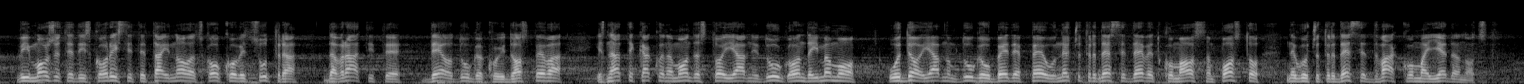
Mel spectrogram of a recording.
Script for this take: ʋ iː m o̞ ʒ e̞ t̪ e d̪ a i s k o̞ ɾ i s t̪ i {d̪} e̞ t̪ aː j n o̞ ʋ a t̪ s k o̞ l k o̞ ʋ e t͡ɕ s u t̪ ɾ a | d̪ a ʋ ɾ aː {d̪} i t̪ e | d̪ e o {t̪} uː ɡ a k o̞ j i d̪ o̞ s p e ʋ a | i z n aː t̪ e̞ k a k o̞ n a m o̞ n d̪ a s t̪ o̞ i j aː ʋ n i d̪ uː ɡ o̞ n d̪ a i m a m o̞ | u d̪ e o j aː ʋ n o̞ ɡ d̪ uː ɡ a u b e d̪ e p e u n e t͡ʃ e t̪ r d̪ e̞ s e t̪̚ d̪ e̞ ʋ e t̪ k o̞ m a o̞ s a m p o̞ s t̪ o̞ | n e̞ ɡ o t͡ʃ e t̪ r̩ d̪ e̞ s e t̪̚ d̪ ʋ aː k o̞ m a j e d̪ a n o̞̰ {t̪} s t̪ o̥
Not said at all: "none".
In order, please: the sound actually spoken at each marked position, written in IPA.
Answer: t̪, t̪, d̪, t̪

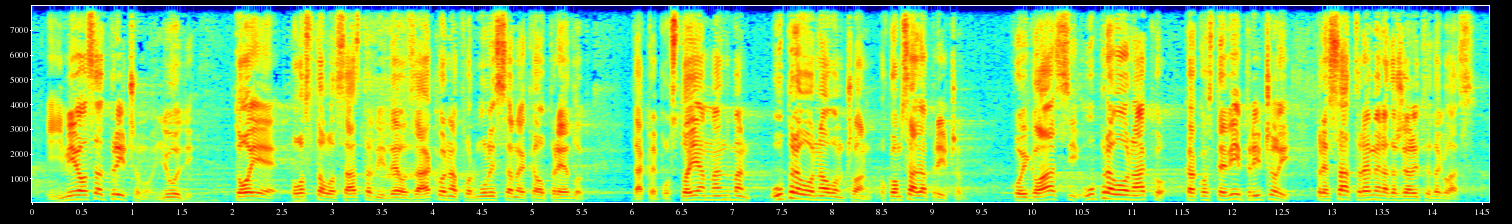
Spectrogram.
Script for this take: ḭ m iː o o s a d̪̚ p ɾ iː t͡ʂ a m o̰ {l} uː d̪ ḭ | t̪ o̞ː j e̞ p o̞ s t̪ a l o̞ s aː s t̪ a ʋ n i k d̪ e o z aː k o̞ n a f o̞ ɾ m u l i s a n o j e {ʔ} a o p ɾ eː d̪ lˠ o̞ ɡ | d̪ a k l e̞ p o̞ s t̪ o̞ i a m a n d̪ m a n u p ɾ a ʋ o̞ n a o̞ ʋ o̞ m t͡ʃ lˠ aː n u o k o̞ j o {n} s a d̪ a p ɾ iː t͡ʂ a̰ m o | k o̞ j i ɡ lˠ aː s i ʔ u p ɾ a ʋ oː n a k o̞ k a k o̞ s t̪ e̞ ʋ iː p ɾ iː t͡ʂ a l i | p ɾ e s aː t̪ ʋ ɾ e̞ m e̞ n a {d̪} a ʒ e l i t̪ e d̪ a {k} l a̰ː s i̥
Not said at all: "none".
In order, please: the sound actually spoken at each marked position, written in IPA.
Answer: ʎ, k, m, d̪, ɡ

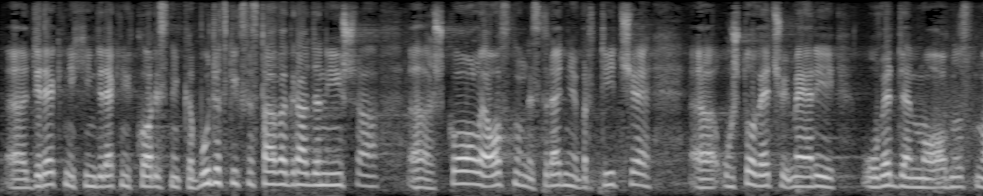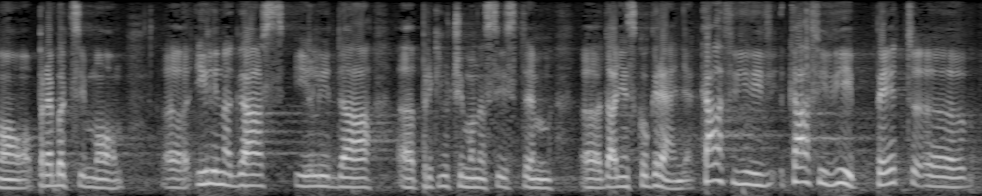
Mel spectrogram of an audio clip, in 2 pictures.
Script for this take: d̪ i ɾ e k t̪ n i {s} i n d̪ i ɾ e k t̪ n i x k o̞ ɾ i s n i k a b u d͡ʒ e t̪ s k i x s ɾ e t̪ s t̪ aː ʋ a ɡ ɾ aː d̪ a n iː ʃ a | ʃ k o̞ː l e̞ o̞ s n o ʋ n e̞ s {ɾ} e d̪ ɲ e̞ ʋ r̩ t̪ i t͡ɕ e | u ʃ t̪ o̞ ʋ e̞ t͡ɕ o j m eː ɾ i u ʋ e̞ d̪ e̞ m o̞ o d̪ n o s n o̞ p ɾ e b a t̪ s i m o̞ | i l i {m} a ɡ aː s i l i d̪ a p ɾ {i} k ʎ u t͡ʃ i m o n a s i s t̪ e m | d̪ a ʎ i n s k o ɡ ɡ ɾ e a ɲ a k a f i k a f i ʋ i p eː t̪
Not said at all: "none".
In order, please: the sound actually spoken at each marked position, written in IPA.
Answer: x, ɾ, n, i

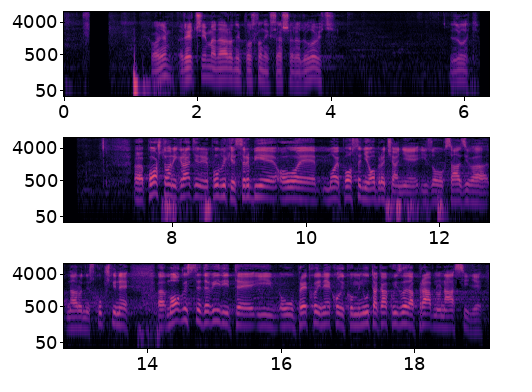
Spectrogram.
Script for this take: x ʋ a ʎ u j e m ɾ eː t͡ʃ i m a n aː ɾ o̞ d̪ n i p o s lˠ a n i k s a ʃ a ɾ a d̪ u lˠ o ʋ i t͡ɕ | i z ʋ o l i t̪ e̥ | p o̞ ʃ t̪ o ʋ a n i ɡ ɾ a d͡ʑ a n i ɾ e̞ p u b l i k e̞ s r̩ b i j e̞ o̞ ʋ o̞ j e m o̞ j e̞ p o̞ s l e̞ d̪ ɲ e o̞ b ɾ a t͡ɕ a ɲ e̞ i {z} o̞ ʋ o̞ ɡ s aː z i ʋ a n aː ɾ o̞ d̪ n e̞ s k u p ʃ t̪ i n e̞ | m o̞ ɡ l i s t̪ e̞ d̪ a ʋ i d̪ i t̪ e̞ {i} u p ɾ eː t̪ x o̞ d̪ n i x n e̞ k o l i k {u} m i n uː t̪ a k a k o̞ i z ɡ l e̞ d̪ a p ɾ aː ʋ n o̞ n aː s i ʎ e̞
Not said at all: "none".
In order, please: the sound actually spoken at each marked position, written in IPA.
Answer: z, i, o

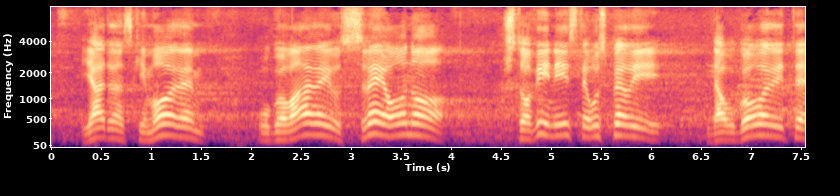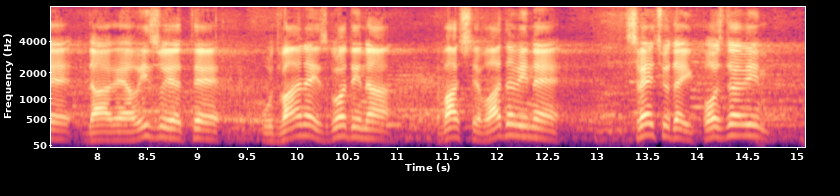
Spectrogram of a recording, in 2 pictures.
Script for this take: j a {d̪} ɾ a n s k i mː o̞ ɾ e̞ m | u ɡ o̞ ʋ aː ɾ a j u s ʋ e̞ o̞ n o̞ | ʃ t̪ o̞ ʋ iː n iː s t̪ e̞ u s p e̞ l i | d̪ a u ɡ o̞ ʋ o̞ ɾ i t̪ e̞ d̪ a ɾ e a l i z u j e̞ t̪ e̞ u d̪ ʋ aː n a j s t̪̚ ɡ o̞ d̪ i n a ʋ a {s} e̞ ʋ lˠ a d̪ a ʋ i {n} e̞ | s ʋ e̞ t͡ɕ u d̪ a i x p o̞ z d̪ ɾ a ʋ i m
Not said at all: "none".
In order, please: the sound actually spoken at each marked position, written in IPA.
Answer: d̪, ʃ, n

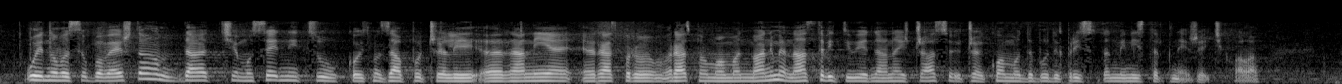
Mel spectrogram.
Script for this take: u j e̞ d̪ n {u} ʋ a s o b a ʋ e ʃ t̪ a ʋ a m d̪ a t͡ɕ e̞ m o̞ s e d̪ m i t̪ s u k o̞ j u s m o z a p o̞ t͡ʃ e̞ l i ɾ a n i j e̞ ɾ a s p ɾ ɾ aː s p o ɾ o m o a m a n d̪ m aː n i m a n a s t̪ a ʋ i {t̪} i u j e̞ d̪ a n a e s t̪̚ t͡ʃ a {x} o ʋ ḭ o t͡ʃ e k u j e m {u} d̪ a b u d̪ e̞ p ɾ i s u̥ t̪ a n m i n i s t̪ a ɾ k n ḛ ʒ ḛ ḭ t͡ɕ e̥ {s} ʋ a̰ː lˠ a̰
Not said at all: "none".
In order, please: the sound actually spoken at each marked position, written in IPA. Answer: o, t̪, s, o, x

